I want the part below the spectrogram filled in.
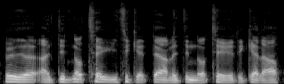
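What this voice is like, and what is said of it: Imitated Russian accent, jailer character. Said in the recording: “his very, very, very interesting Russian accent. I think it's probably from Lake Baikal. I think it's Eastern Siberian.”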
